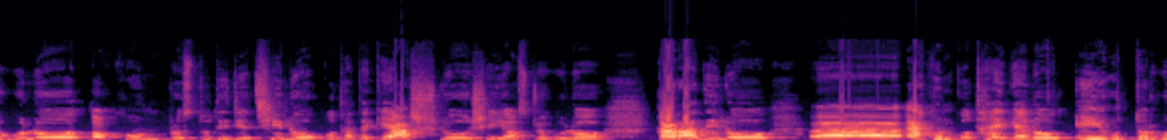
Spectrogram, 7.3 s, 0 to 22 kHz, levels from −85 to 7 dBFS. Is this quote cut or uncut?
uncut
